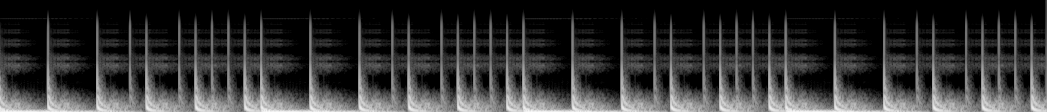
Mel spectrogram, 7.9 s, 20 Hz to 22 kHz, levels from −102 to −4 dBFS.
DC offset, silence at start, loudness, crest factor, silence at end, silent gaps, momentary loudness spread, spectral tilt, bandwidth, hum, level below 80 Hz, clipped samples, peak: under 0.1%; 0 s; -22 LUFS; 14 dB; 0 s; none; 5 LU; -9 dB/octave; 6.8 kHz; none; -18 dBFS; under 0.1%; -2 dBFS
